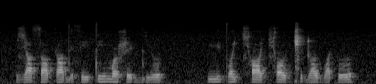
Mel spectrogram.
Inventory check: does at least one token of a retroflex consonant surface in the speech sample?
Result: yes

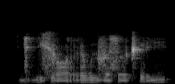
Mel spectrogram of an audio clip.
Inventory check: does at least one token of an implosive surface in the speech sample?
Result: yes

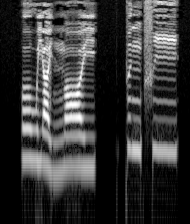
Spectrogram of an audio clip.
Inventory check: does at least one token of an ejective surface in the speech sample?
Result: no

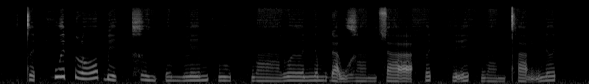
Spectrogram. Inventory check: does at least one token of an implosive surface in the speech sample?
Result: yes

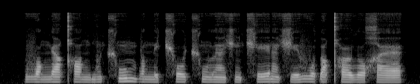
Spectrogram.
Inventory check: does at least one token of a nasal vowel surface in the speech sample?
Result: yes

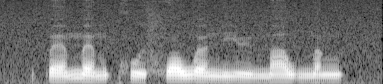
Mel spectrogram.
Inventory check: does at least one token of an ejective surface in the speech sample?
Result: no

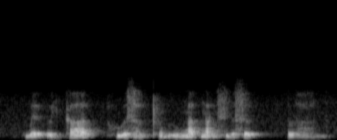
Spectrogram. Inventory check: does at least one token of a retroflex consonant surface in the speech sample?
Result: no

